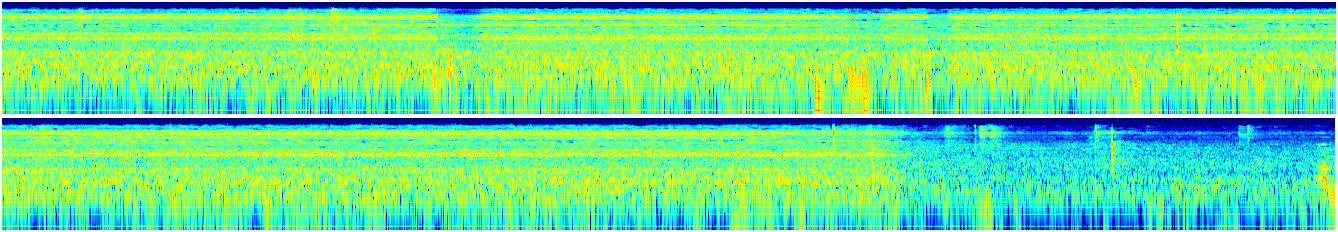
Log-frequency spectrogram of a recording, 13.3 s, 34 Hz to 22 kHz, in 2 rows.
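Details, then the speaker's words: BiPAP machine running in CPAP mode at a single pressure (start pressure 6) in a home-use training demonstration: continuous airflow rush and motor hum; normal operation. "तो ये सीप mode start हो गया। अब इसको आप start कर दो। ये सीप मोड स्टार्ट हो गया।"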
